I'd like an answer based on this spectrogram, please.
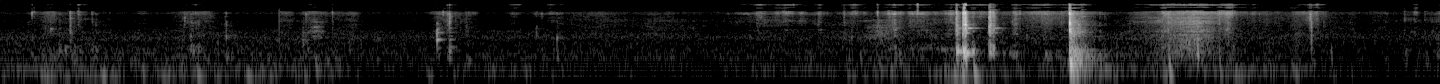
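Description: Emptied food cans and cooking gear handled on a camp table: a few light taps, then two sharp knocks about five seconds in, followed by a short scrape.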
